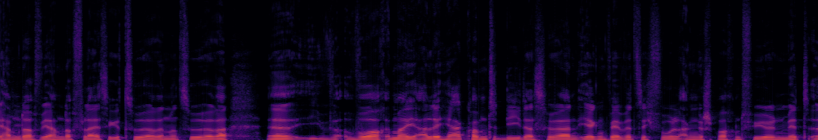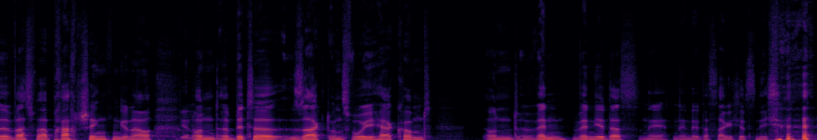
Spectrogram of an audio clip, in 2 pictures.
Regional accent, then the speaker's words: North Rhine-Westphalia, Germany; mir am Dorf, da sagt man, glaube ich, auch einfach entweder Frikadelle oder auch Frikadellchen, weil wir kommen ja auch aus dem Kölner Dunstkreis

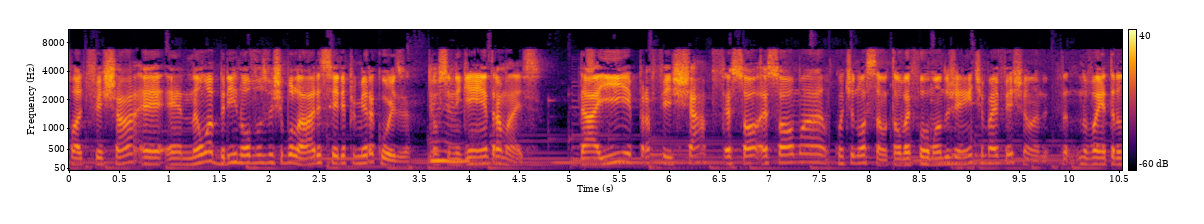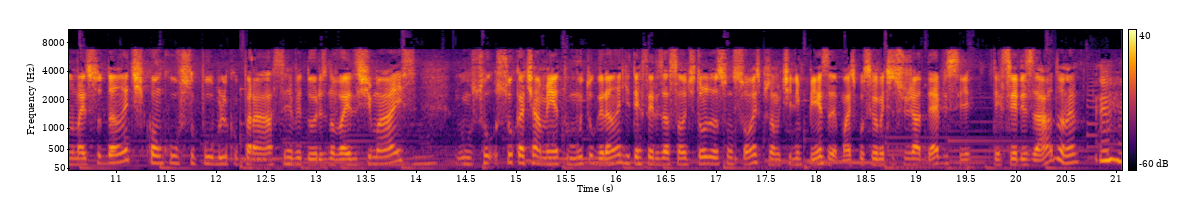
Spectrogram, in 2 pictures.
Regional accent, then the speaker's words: Espírito Santo, Brazil; Eu tenho vários colegas da minha cidade, de onde eu vim, que tipo, da periferia, do lado de Vitória

